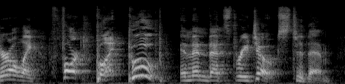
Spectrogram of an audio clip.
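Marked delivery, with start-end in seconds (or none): 0.5-1.6 put-on, very high, shrill blurted yell. Imitating a show's jokes: imitating someone yelling words. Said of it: "You just yelled words".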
